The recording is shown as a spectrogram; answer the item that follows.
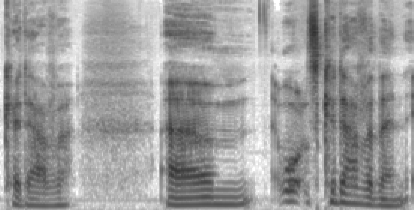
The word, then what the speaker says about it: Cadaver: got cadaver first uh or cadaver as i was used to say when i was little but i'm pretty sure you pronounce it cadaver um what's cadaver then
